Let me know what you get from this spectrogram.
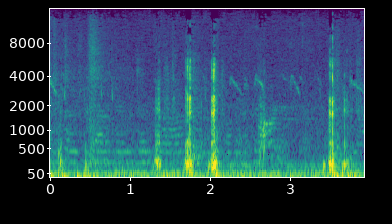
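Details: Little domestic pigs give short, rough grunts and snorts at irregular intervals, with faint chirps behind them.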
